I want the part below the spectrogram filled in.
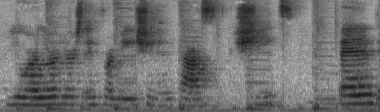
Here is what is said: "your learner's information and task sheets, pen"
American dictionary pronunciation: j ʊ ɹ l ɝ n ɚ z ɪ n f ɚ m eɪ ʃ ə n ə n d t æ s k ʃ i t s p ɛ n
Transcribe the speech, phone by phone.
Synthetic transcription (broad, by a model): j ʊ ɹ l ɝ n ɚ s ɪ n f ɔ m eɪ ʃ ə n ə n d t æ s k ʃ i t s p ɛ n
